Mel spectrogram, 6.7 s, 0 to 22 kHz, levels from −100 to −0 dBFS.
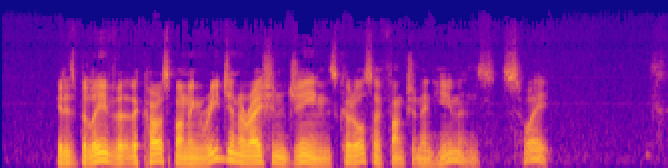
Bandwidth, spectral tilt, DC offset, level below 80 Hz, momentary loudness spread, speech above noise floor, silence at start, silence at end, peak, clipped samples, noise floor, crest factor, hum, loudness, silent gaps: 11.5 kHz; -7.5 dB/octave; under 0.1%; -52 dBFS; 13 LU; 45 dB; 0.6 s; 1.2 s; -4 dBFS; under 0.1%; -66 dBFS; 18 dB; none; -21 LUFS; none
